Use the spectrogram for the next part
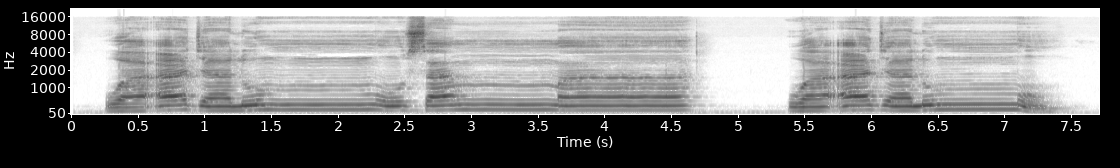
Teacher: Maka tanwin ini kita masukkan ke mim dan kita baca dengung. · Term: idgham bi gunnah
